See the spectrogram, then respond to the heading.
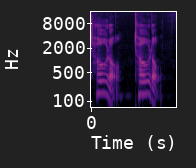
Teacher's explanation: that middle sound, total, total, that's our flap. So in my dialect of English, that is a flap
